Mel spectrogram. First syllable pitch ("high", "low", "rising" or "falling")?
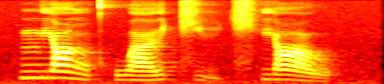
falling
